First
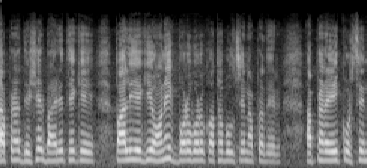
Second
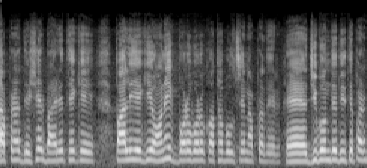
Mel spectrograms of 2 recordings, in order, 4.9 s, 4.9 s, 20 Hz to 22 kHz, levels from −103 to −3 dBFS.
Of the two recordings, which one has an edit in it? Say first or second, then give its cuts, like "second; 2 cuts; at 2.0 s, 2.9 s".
second; 1 cut; at 3.6 s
